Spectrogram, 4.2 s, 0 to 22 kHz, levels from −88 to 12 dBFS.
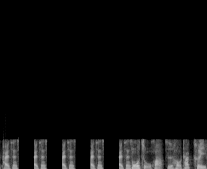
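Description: From 0.37 to 2.64 s the audio has a stutter with silent gaps. A 251 ms fragment plays, then drops into 316 ms of digital silence, and the cycle repeats four times at a steady 567 ms period. The likely cause is a player or stream that stalled and, on each retry, replayed its last buffered chunk before running dry. The waveform shows identical blocks separated by flat lines, and the spectrogram shows a repeating pattern with clean vertical black bands between.

At 3.13 s, lasting to 3.33 s, there is VoIP packet loss concealed by the speech codec. The decoder, Speex here at around 18 kbps, had nothing for 180 ms, which fits nine 20 ms frames. It extrapolated from the last pitch and filter state while lowering the gain, so the sound smears into a buzzy tone or coloured noise that fades. A spectrogram shows a frozen spectrum that loses energy, and the waveform shows a shrinking envelope.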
